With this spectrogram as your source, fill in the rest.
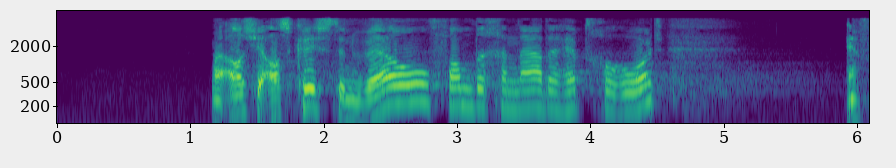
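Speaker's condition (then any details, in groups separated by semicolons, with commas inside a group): No condition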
